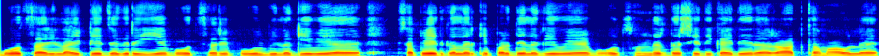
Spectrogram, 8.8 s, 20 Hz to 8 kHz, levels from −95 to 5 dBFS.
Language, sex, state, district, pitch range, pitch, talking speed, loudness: Hindi, male, Rajasthan, Bikaner, 135-140 Hz, 135 Hz, 210 wpm, -16 LUFS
